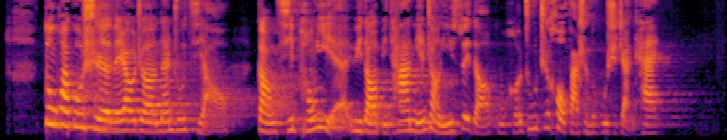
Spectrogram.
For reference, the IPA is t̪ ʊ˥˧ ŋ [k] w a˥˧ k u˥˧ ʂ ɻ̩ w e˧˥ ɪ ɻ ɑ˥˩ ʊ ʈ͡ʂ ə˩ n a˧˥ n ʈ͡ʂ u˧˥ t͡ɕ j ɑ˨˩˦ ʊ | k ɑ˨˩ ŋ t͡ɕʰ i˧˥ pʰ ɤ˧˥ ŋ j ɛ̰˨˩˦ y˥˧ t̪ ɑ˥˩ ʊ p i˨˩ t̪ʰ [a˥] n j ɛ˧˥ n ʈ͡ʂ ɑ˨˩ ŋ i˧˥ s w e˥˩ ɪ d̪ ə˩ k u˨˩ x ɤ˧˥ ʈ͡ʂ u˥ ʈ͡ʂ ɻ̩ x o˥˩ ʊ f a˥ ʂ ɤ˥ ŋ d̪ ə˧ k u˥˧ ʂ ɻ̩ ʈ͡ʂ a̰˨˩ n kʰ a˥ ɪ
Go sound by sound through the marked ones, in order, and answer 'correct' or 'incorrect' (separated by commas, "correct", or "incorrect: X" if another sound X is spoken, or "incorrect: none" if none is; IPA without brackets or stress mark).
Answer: incorrect: x, correct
